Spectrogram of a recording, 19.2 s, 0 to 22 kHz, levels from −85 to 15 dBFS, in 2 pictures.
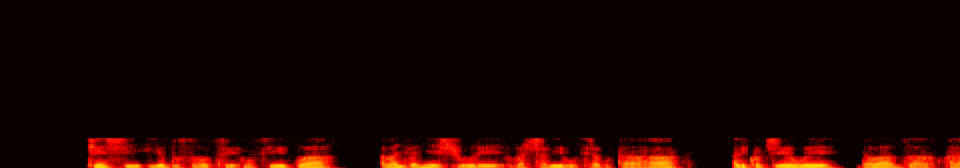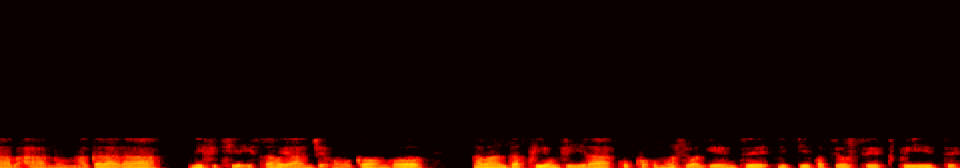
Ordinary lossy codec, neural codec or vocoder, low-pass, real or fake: AAC, 16 kbps; none; 7.2 kHz; real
